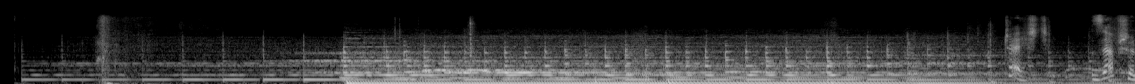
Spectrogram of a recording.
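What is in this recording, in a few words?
Polish, female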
